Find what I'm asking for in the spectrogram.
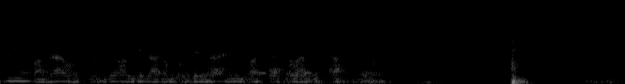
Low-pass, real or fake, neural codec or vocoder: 3.6 kHz; fake; codec, 16 kHz, 0.8 kbps, ZipCodec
